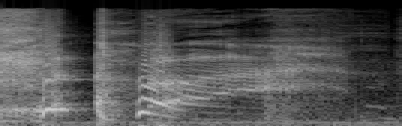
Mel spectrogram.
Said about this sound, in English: I just I just cough into the shirt right, like this.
